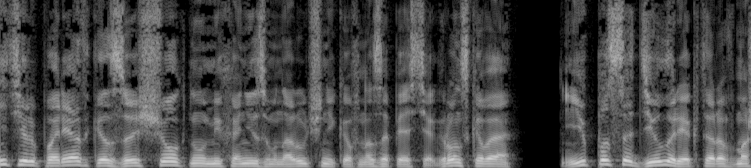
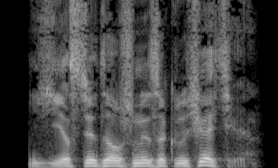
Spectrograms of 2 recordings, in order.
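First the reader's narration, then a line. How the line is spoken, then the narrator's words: Calm agreement. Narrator (Russian): спокойно согласился ректор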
